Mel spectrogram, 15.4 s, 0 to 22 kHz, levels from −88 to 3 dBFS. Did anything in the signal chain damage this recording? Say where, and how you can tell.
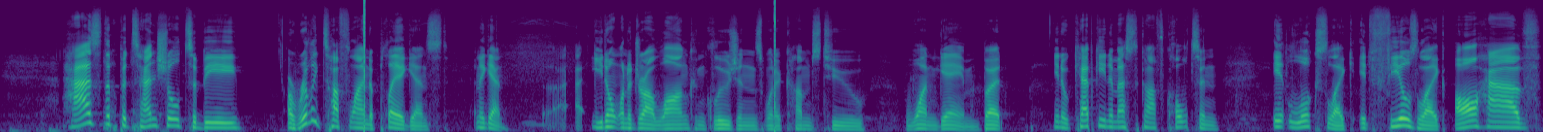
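Yes. Twice the speech is hit by an uninitialised buffer at the driver or buffer stage. The first is at 3.64 s, between "be a really tough" and "to play against", and the second at 7.74 s, between "draw long conclusions when" and "it comes to one". Each is a loud crack lasting about 2.9 ms, which fits a 128-sample block. That block was sent out before any audio had been written to it, so stale memory was played as samples. A dropout would go quiet and a clipping error would follow the waveform, but here the noise is sudden, loud and unrelated to the speech around it.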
